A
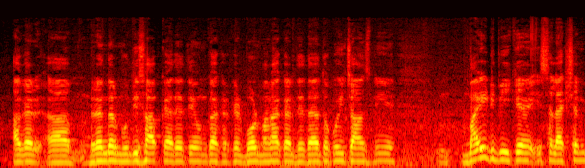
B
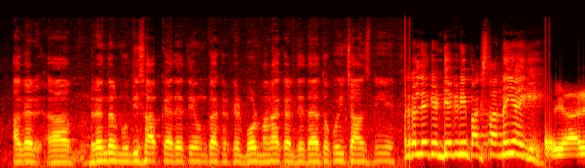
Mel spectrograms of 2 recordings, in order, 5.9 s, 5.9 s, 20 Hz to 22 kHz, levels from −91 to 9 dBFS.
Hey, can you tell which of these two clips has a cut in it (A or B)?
B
